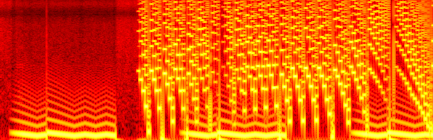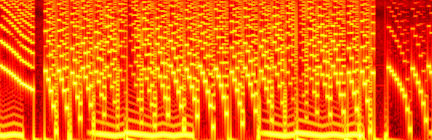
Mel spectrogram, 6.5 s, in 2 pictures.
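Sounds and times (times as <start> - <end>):
SID CSG8580R5 chip music: 0.2 - 6.4.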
